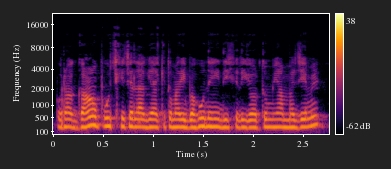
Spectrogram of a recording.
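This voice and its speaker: A woman's voice: fairly high pitch, little pitch movement, very fast, dull audio, slight background noise, natural voice. A woman voicing a harried young village husband in a cartoon, beseeching and exasperated. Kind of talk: cartoon character dialogue.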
